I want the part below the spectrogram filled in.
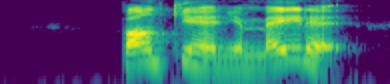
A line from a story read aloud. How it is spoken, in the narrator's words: Jack hollers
